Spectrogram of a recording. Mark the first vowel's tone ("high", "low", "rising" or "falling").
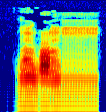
low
